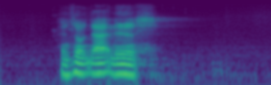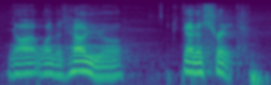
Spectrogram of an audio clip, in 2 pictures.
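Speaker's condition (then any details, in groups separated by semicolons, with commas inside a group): Cleft palate; congenital cleft palate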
